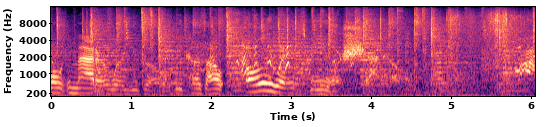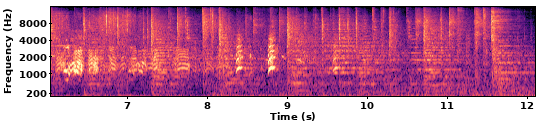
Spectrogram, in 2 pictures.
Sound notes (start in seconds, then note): 6.0 supernatural sounds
